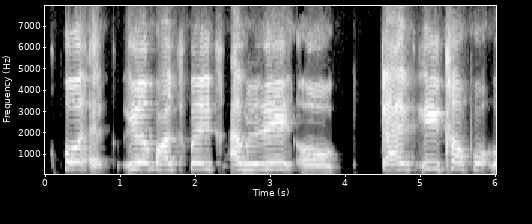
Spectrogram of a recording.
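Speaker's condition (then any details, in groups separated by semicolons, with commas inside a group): Cerebral palsy; from birth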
